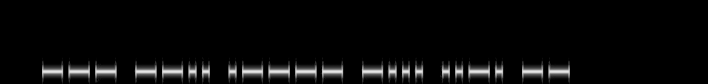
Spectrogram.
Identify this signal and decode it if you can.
Morse code, heard as a keyed tone, about 18 wpm, 600 Hz. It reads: OZ1BFM
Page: Kaldesignaler 18 wpm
